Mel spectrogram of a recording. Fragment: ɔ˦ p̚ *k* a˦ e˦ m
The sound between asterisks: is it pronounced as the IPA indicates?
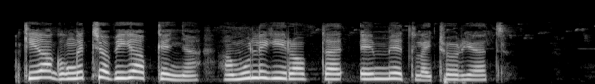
no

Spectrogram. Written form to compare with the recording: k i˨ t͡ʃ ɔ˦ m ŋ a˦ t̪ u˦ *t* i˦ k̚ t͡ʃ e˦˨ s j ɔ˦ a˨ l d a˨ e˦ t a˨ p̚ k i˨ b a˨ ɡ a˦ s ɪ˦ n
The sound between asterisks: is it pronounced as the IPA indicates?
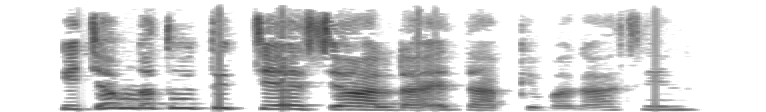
yes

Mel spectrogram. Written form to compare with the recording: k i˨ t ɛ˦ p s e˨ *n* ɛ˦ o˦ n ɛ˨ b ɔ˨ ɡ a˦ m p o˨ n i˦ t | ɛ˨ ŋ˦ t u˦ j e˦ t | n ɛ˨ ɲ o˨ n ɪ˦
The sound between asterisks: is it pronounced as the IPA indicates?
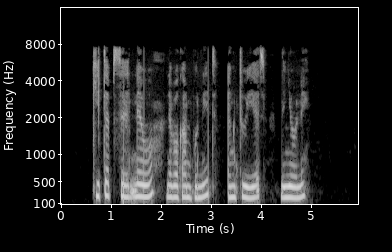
yes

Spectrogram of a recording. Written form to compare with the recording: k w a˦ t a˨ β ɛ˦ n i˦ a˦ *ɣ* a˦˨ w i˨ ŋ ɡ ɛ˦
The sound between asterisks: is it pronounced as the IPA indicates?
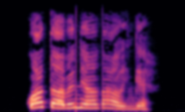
yes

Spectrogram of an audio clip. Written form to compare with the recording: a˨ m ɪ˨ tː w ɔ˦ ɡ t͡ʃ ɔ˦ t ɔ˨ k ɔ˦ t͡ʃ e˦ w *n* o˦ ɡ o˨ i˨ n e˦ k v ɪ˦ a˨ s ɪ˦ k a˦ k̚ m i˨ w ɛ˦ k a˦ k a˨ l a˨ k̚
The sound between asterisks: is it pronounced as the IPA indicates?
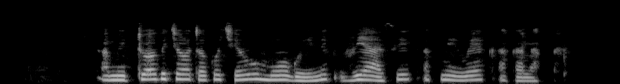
no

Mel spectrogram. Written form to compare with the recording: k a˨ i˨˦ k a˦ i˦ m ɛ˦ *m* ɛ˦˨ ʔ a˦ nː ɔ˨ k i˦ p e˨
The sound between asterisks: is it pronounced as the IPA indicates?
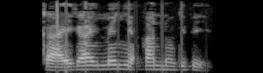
no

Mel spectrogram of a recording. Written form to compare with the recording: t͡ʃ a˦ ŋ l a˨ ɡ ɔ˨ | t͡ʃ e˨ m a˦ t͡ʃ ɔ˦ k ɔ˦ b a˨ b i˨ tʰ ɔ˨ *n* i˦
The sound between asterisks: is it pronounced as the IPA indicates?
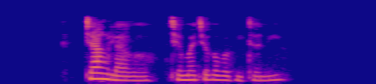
yes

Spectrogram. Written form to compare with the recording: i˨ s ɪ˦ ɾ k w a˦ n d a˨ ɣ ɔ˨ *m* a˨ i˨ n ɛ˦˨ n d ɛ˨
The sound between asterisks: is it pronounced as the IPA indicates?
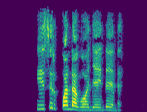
no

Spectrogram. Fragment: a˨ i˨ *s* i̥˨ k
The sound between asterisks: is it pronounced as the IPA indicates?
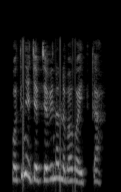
no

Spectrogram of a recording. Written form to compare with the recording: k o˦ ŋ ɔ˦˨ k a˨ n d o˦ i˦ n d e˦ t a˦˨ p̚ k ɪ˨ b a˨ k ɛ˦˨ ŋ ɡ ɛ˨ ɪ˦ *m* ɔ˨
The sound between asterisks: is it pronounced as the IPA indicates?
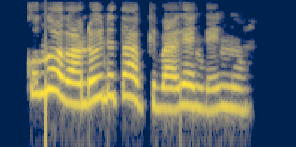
no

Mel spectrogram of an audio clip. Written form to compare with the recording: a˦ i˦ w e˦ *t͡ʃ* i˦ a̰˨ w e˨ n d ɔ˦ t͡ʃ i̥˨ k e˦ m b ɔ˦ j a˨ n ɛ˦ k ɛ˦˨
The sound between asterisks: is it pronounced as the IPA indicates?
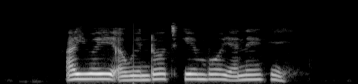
no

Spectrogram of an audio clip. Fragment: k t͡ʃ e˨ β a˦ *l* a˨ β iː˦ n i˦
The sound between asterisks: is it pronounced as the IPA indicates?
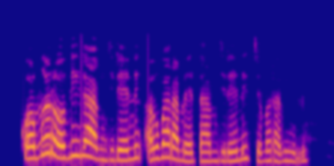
no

